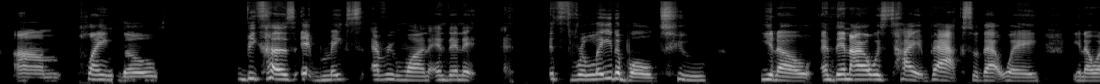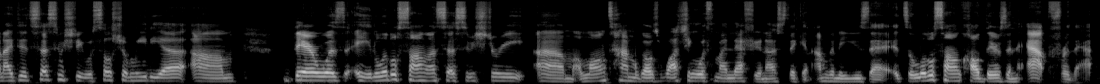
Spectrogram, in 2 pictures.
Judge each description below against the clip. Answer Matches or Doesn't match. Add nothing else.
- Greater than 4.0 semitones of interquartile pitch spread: Matches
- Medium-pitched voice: Matches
